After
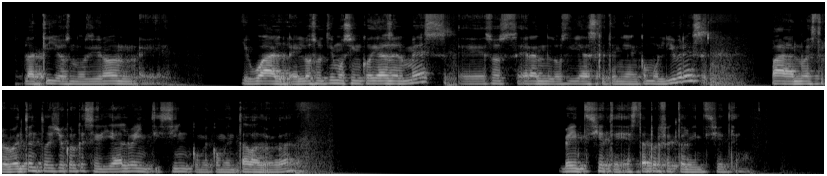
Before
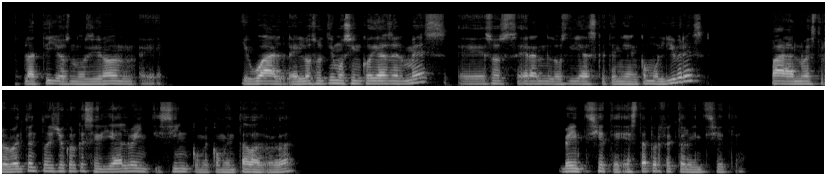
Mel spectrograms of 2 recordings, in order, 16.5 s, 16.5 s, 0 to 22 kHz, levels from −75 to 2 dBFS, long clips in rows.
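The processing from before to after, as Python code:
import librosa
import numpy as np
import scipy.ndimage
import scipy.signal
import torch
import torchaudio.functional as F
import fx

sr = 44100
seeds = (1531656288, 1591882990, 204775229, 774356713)

y = fx.sustainer(x, sr, db_per_s=38.0)
y = F.gain(torch.from_numpy(y), -2.0).numpy()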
